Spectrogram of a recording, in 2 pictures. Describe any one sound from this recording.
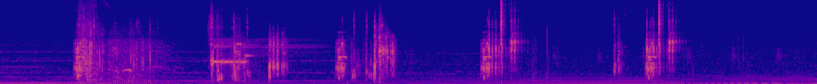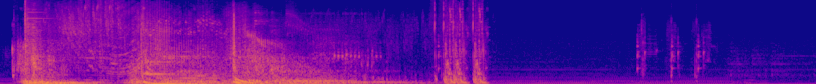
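Short menu clicks and whooshes sound as options are chosen.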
